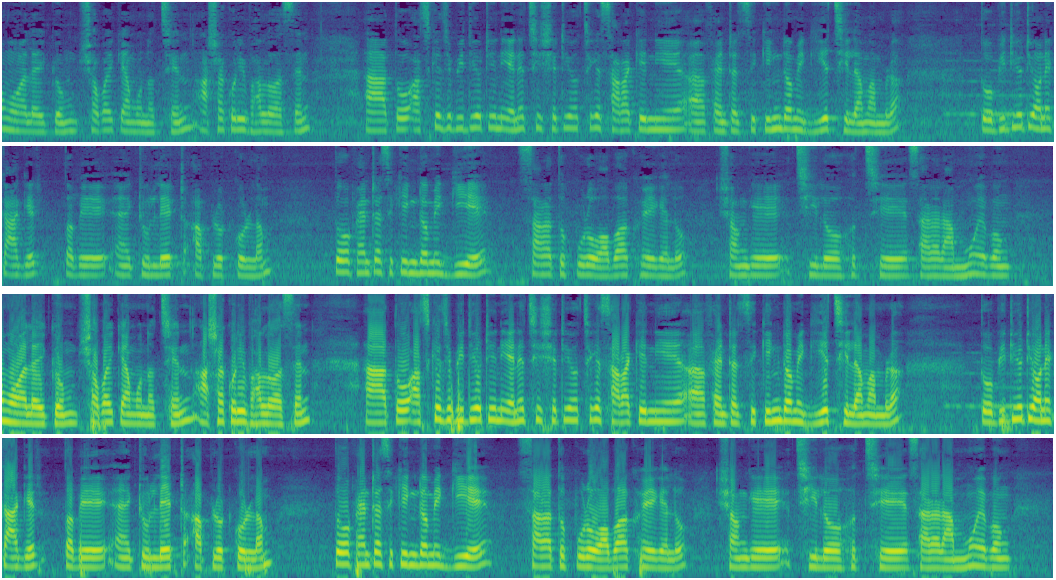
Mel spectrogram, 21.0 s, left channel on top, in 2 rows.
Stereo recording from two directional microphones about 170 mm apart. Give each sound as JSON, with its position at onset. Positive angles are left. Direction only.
{"t": 0.0, "sound": "speech", "side_deg": -55}
{"t": 13.8, "sound": "speech", "side_deg": -35}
